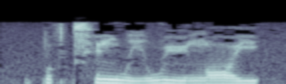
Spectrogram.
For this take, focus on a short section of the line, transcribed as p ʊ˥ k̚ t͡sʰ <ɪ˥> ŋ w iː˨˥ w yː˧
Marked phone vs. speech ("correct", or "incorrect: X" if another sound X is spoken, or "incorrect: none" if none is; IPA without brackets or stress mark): correct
